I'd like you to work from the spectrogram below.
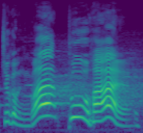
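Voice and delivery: slow, punched-out chant of the title; loud call-out. Real, not acted. Preacher leads children shouting the sermon title, loud call-out. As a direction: call it out slowly for all to follow. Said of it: "큰 목소리로 외쳐보도록 하겠습니다".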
